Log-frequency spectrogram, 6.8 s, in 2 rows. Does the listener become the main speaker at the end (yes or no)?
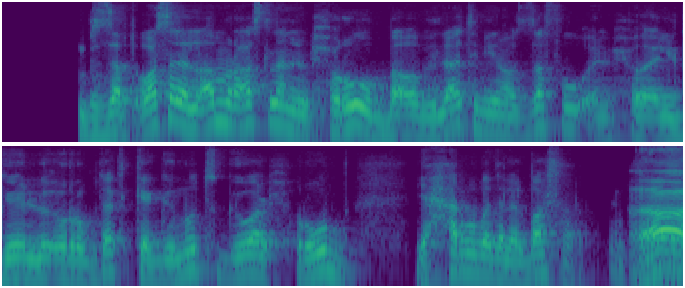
yes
